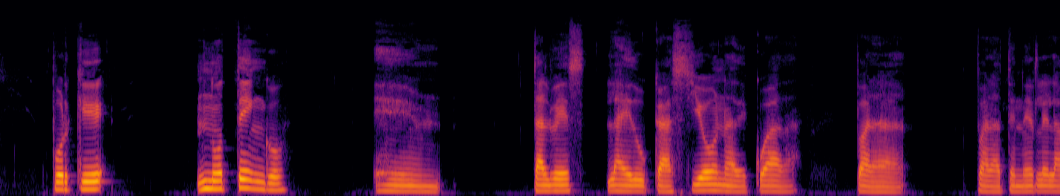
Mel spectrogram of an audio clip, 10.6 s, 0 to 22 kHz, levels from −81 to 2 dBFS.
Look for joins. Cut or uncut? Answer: uncut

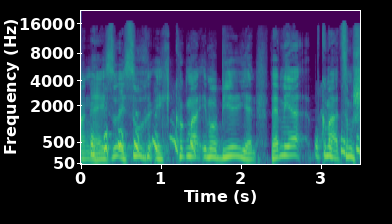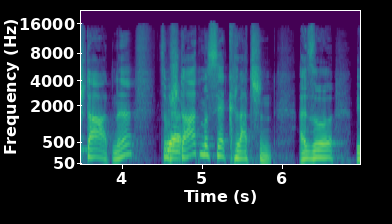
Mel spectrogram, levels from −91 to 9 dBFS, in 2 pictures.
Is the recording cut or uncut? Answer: uncut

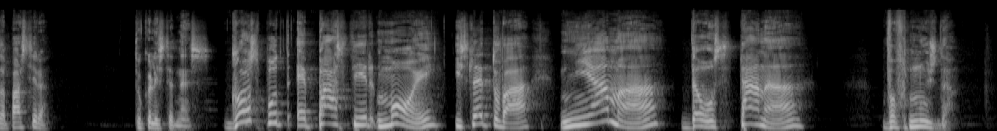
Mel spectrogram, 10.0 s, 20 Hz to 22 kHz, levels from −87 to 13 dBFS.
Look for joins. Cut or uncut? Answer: cut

